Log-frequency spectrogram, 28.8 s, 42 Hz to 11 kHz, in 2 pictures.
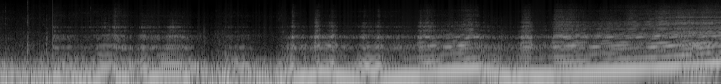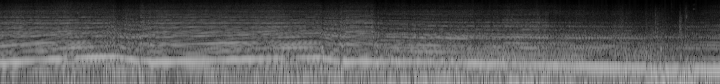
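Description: Peugeot 106 S16's tuned 16-valve four-cylinder engine accelerating hard. After a few uneven rises and dips in pitch at low revs, the note climbs steadily to high revs, drops at a gear change about halfway, climbs again, then falls away gradually as the car slows.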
